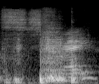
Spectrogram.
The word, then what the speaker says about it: Syrah: Yeah, it says S-I-R-A as like the pronouncing. Syrah.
